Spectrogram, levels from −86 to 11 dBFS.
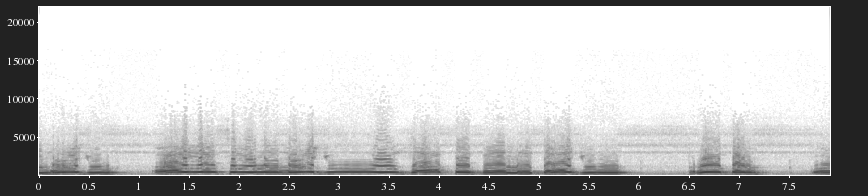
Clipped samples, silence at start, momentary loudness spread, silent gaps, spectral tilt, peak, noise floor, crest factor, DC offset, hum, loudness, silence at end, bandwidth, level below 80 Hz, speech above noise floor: under 0.1%; 0 s; 7 LU; none; -6.5 dB/octave; -12 dBFS; -48 dBFS; 10 dB; under 0.1%; none; -22 LUFS; 0 s; 7 kHz; -56 dBFS; 27 dB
